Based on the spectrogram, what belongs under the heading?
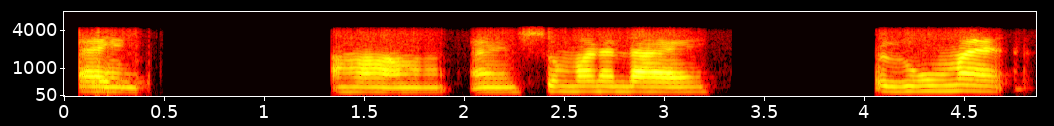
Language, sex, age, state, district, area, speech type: Sindhi, female, 60+, Uttar Pradesh, Lucknow, rural, conversation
